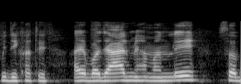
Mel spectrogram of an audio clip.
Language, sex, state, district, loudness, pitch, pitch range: Chhattisgarhi, male, Chhattisgarh, Sarguja, -16 LUFS, 175 Hz, 170-180 Hz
